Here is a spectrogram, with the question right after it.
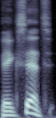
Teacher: with a rising intonation at the end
